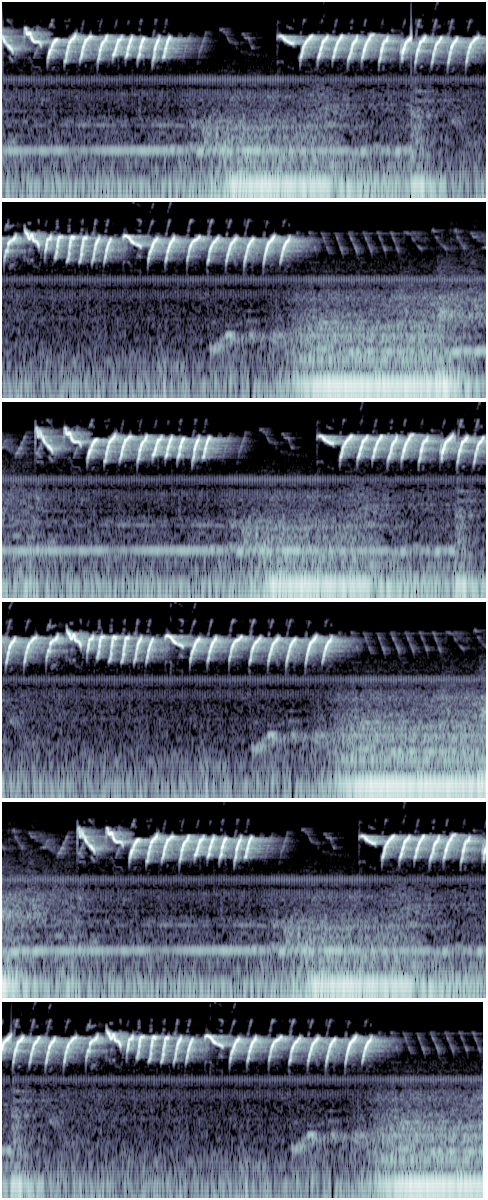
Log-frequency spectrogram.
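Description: White-eye (pleci) song: fast, high-pitched trills in bursts of one to five seconds, the same sequence coming round about every ten seconds as in a looped training track. Quieter background music runs underneath.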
